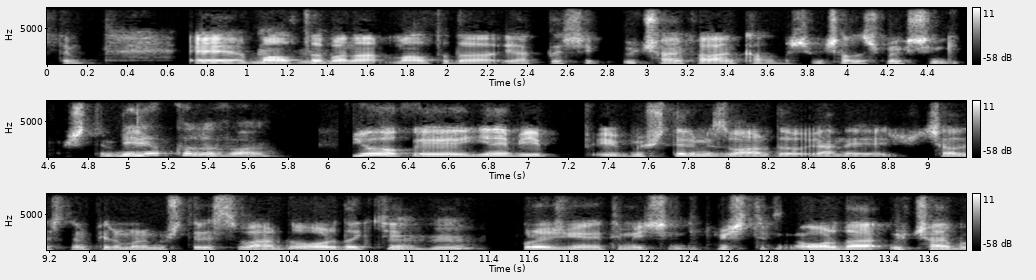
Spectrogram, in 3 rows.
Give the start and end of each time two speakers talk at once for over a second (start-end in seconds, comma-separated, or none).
none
